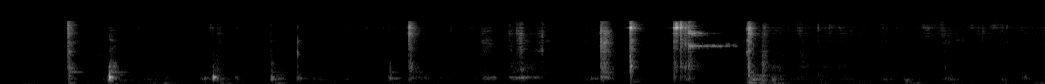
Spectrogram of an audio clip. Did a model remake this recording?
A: yes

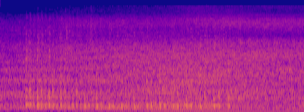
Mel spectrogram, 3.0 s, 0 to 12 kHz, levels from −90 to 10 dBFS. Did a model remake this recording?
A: no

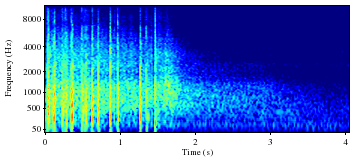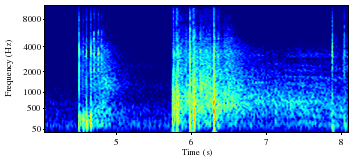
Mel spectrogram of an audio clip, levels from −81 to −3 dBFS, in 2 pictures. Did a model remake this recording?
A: yes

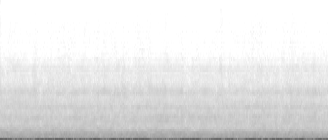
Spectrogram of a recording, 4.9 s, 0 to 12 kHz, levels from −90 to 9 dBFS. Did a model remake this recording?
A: yes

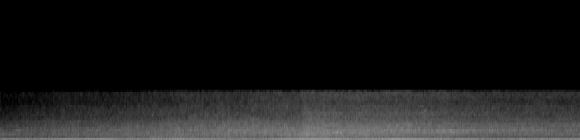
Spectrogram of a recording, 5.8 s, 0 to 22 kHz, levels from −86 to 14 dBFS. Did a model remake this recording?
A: no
